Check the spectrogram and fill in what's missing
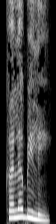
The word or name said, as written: ಗಲಬಿಲಿ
